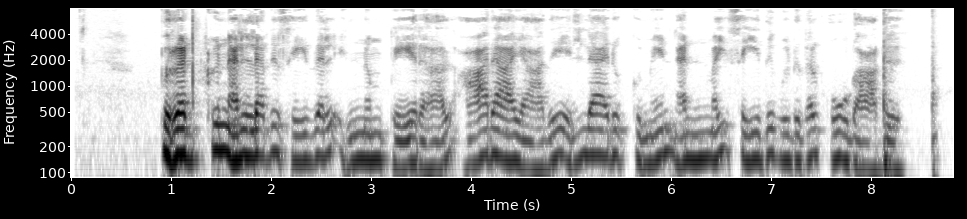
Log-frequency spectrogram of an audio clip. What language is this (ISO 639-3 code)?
tam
